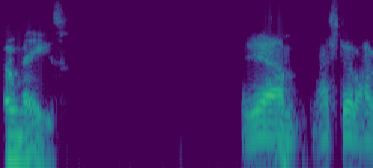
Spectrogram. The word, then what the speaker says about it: Omaze: ] that definition up Omas is a company for fundraising actually I probably mispronounced it omaze yeah I still don't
